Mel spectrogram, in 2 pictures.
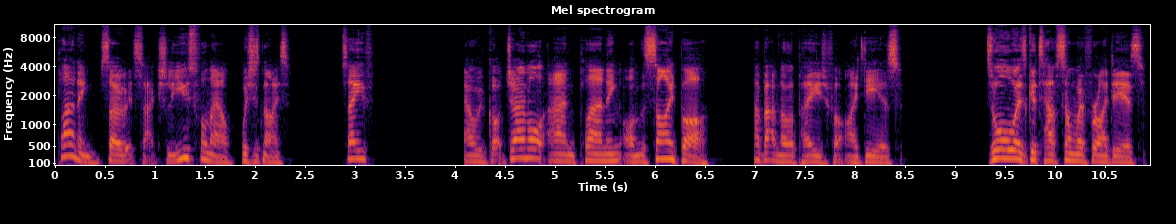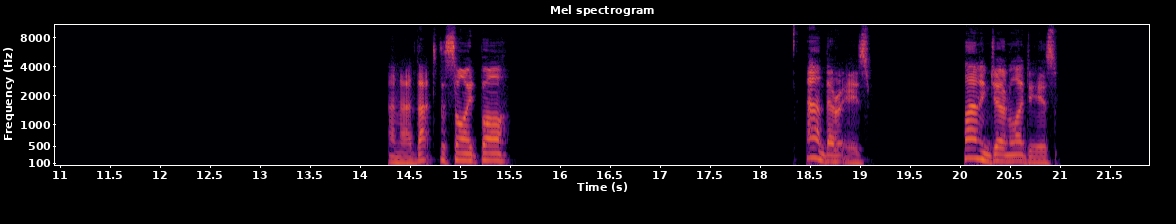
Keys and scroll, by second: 0.0-0.8 typing, 6.5-7.9 typing, 7.9 Return, 9.3-11.5 typing, 13.2 typing, 15.1 ctrl+c, 15.7 Return, 15.7 Return, 15.8 ctrl+v, 16.0 Left, 16.1 Left, 16.2-17.1 typing.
